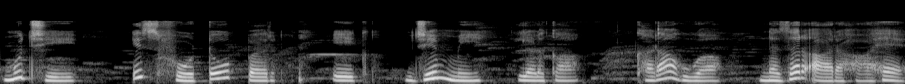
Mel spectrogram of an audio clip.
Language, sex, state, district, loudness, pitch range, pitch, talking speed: Hindi, female, Madhya Pradesh, Katni, -16 LUFS, 175-270 Hz, 185 Hz, 95 wpm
